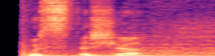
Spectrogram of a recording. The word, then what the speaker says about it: Worcester: Worster according to Wikipedia, huh?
